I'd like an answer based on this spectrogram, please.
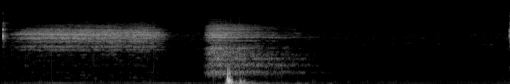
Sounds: Sigh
